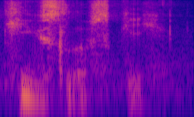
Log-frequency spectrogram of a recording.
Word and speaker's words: Кисловский: что взрыв состоялся около Малого Кисловского переулка, обязательно кто-нибудь напишет, и это будет последний чат, последняя смс-ка на свете перед концом света, он говорит, надо произносить Кисловский.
